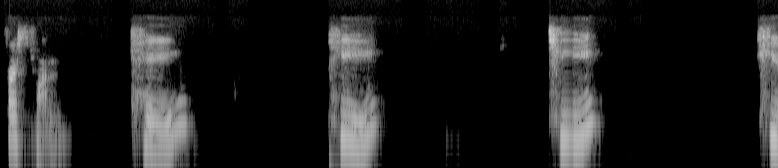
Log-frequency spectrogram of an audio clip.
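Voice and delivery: each letter said slowly and apart, K P T Q; teacher spelling out K, P, T, Q one by one; slow demo letters. Shown as a demonstration. Teacher showing the class how to say each letter. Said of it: "আমি আবার repeat করছি".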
